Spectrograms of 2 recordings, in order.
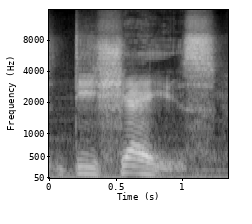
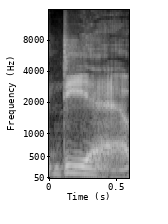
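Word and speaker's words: Deshayes: deer aka the twins I was ready to pronounce their name as D for the entirety of the video I'll say deer I promise even though I'm the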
